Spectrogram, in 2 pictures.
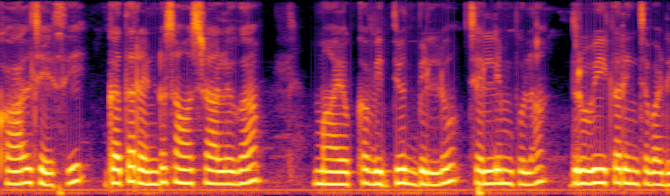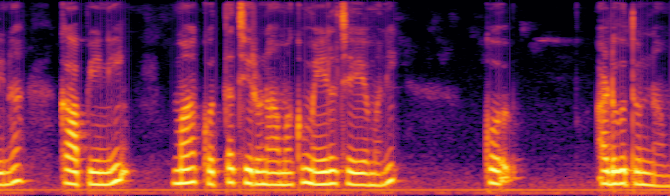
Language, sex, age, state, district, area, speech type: Telugu, female, 18-30, Telangana, Adilabad, urban, spontaneous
